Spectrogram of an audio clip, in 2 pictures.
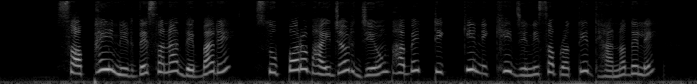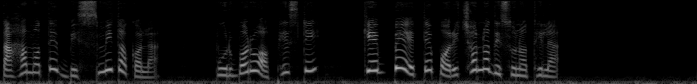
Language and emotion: Odia, surprised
